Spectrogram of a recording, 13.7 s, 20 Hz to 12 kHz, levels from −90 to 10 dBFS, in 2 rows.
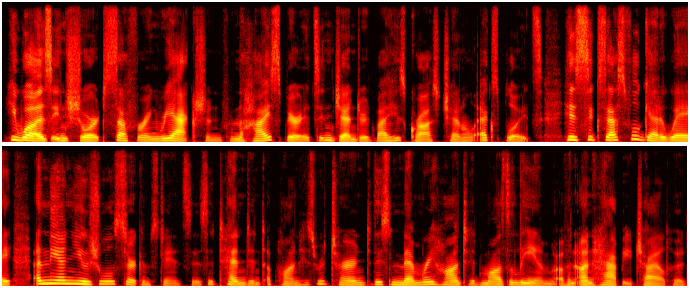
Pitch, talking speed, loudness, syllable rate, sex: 175 Hz, 160 wpm, -23 LUFS, 5.0 syllables/s, female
